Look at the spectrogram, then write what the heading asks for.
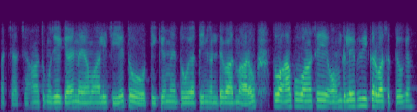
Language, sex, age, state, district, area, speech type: Hindi, male, 30-45, Rajasthan, Jodhpur, rural, conversation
